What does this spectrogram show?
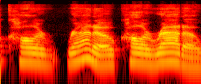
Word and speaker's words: Colorado: And in Utah, we call Colorado with the "ah" sound. Yes.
